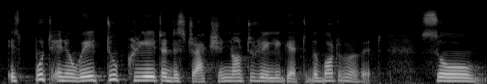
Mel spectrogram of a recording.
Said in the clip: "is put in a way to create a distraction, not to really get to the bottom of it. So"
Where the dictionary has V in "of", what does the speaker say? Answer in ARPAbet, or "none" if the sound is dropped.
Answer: V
